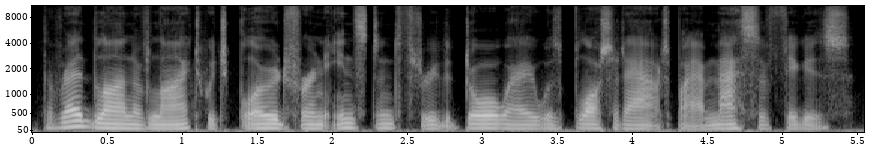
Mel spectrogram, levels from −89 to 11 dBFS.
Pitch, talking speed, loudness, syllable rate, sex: 105 Hz, 225 wpm, -18 LUFS, 5.1 syllables/s, male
